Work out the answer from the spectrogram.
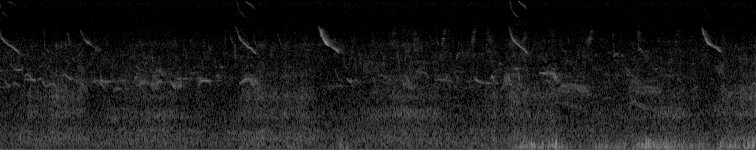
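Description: Faint birdsong: short high calls that slide downward, repeating every second or two, over softer warbling. A low, uneven rumble, like wind on the microphone, comes in about two-thirds of the way through.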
